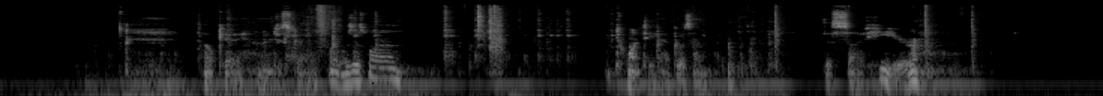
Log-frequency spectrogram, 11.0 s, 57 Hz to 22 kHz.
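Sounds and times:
plastic parts clicking and rustling: 0:03.3 - 0:05.8.

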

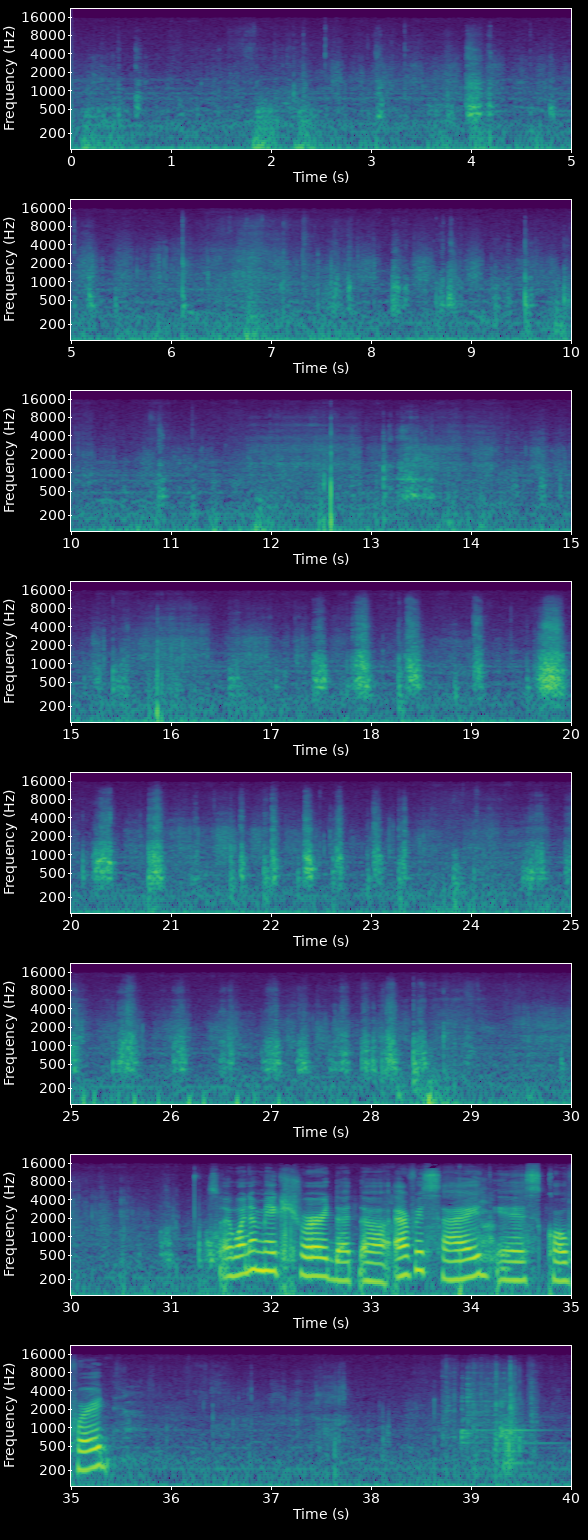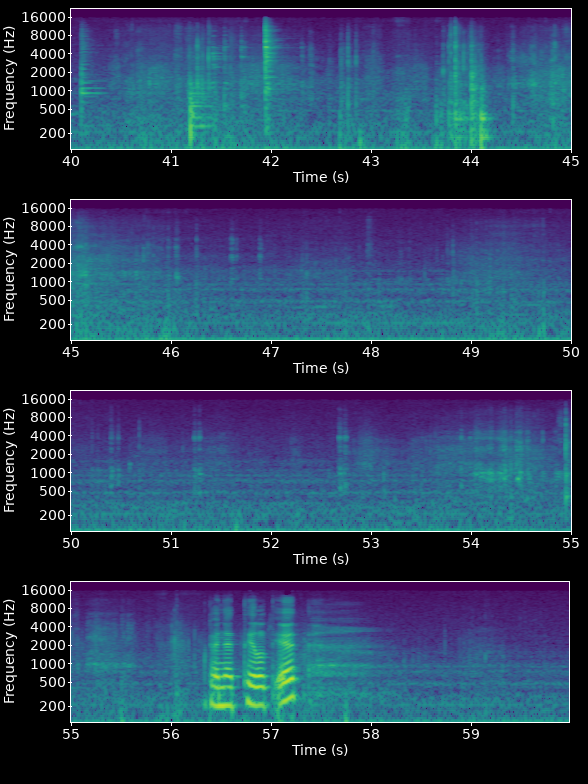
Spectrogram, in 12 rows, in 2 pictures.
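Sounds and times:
spreader scraping paint on canvas: 0:01.4 - 0:34.9, 0:52.7 - 0:55.8.

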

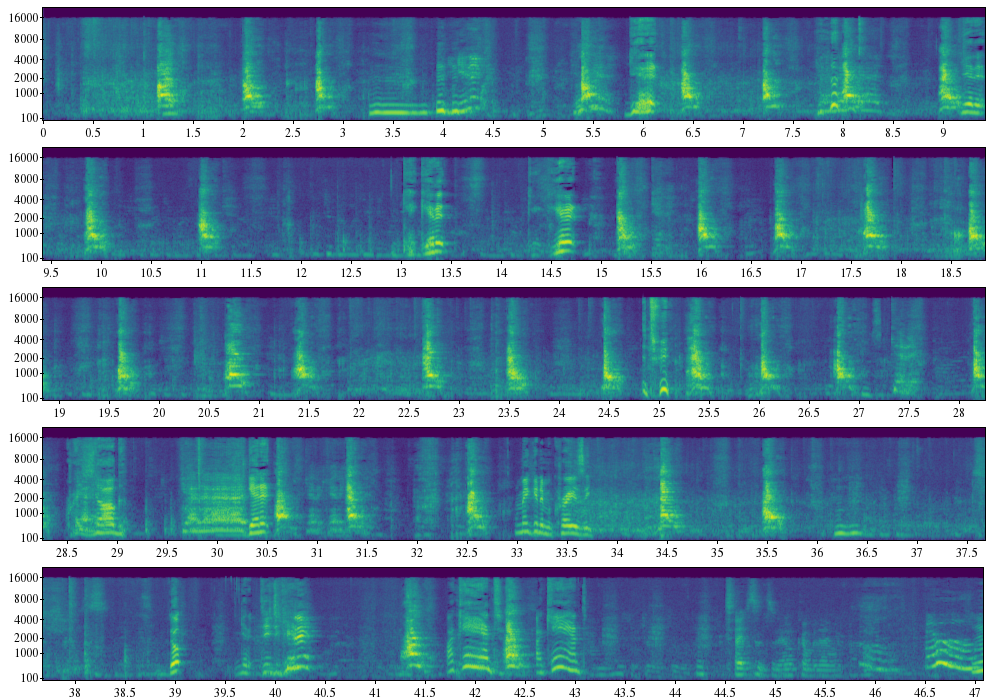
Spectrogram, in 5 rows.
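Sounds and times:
dog barking: 0:02.0 - 0:03.0, 0:05.3 - 0:05.7, 0:06.4 - 0:06.6, 0:07.2 - 0:08.2, 0:09.0 - 0:09.2, 0:09.8 - 0:10.1, 0:11.0 - 0:11.2, 0:15.2 - 0:17.0, 0:17.6 - 0:17.9, 0:18.6 - 0:18.9, 0:19.6 - 0:19.8, 0:20.6 - 0:21.6, 0:22.6 - 0:22.9, 0:23.5 - 0:23.8, 0:25.3 - 0:27.0, 0:28.2 - 0:28.4, 0:30.6 - 0:31.6, 0:32.5 - 0:32.8, 0:34.4 - 0:34.7, 0:35.4 - 0:35.7, 0:41.3 - 0:41.6, 0:42.3 - 0:42.6
dog barking sharply: 0:41.3 - 0:41.6.

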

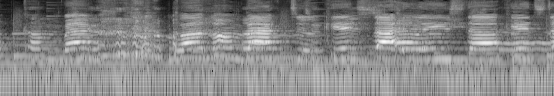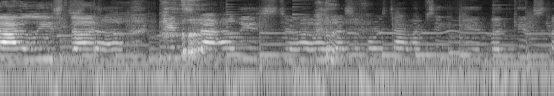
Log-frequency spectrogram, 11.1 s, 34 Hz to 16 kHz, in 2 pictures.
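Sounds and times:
girls singing: 0:00.0 - 0:11.0.

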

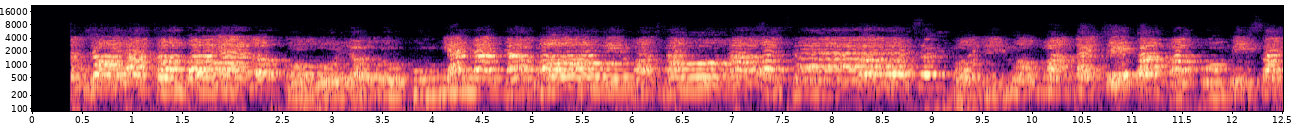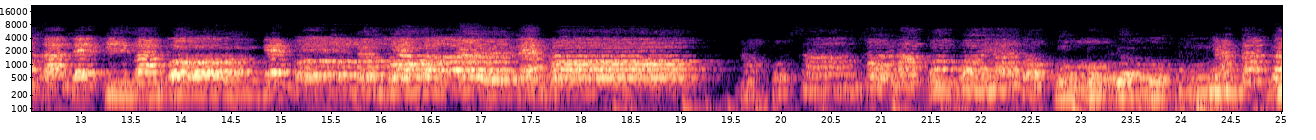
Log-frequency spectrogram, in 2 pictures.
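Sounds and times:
choir singing a cappella hymn: 0:00.4 - 0:25.0.

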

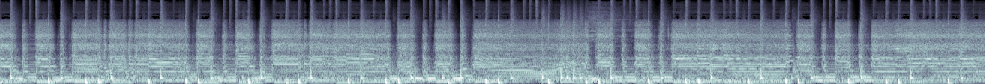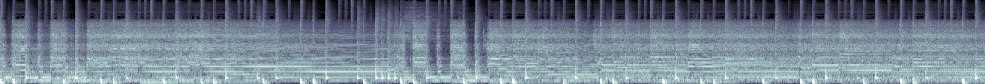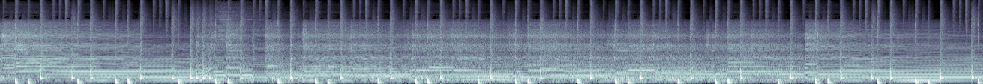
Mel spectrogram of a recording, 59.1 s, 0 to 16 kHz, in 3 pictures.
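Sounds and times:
distorted electric guitar riffing: 0:00.0 - 0:59.0.

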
